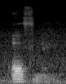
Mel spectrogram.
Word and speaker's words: Ophni: I want to make sure it's Ophni. That's spelled O-P-H-I. Oh, damn it, I can't fucking speak. I had to re-say it. O-P-H-N-I. O-P-H-N-I.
